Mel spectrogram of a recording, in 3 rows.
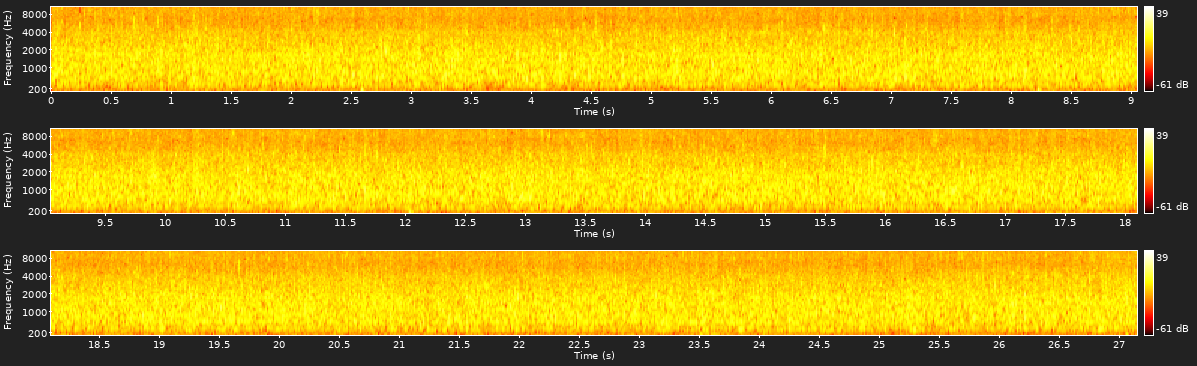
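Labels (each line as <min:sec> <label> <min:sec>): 0:00.0 Waterfall sounds continue. 0:27.2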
